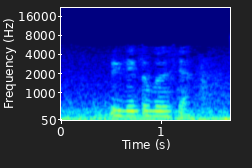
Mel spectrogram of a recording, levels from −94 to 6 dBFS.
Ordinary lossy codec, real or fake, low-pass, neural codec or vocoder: MP3, 24 kbps; real; 7.2 kHz; none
